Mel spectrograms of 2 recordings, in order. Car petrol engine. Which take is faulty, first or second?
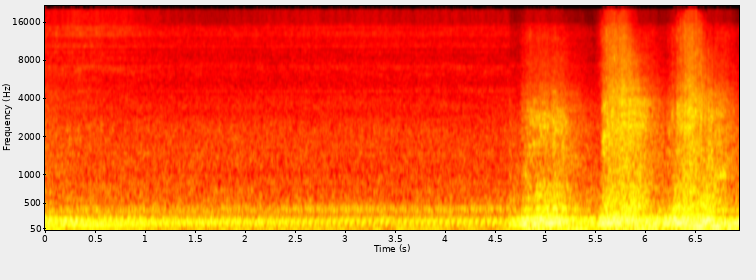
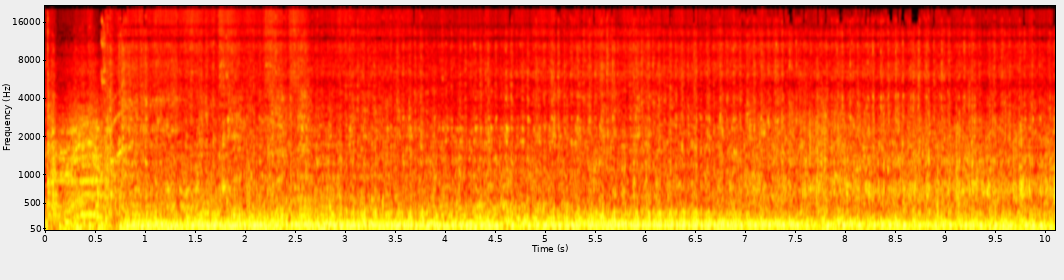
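second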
